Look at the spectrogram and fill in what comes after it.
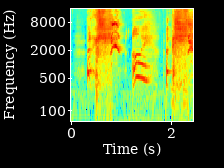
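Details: A vtuber streamer with an orca persona sneezing: a sharp, explosive blast of air followed by two more bursts with squeaky tonal calls.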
